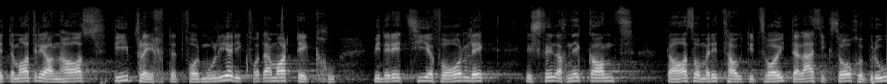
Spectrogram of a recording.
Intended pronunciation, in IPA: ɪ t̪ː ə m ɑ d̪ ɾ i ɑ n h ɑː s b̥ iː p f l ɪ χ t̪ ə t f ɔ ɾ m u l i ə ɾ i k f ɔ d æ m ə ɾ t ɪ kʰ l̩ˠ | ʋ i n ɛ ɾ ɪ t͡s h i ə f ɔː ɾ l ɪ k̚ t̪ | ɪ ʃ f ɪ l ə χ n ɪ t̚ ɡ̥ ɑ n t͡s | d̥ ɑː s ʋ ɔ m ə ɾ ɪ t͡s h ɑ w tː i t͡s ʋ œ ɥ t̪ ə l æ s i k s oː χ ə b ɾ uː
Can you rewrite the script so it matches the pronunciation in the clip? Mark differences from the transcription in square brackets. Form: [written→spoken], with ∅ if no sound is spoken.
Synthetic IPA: ɪ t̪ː ə m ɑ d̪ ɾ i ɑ n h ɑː s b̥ iː p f l ɪ χ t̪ ə t f ɔ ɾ m u l i ə ɾ i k f ɔ d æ m [ə→ɑ] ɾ t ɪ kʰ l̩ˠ | ʋ i n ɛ ɾ ɪ t͡s h i ə f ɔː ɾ l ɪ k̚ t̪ | ɪ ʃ f ɪ l ə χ n ɪ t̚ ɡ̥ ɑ n t͡s | d̥ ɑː s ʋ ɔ m ə ɾ ɪ t͡s h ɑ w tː i t͡s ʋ œ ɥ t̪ ə l æ s i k s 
